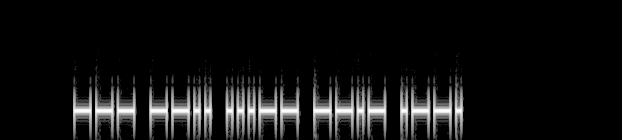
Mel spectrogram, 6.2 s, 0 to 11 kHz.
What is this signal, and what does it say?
Morse code, heard as a keyed tone, about 22 wpm, 700 Hz. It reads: OZ3QP
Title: DXCC-100 Call Signs - 5 Characters - Repeated 3x - 22wpm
